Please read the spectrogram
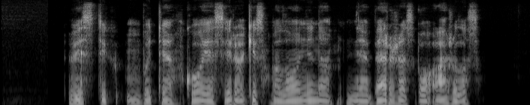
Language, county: Lithuanian, Šiauliai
